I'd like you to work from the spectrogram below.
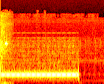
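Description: Telephone dial tone as a prank call is placed: a single steady, unwavering tone holds for about a second and a half, then cuts off abruptly into near silence.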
